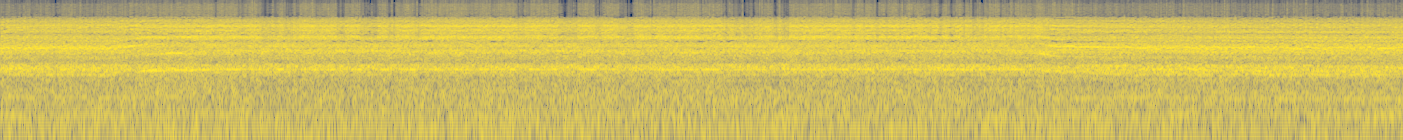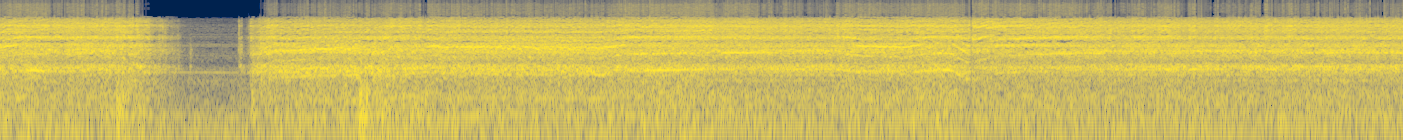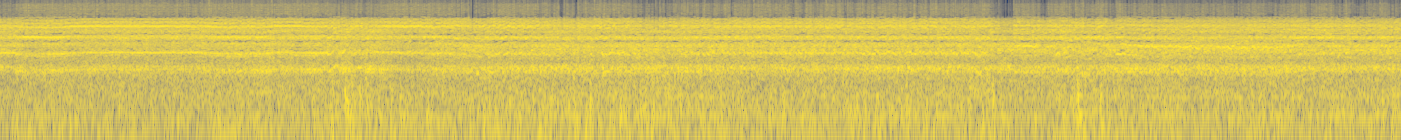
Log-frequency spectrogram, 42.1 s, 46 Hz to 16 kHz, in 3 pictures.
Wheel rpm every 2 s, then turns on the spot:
210, 230, 230, 230, 230, 220, 210, 180, 100, 200, 230, 220, 220, 230, 230, 220, 230, 230, 230, 220, 220.
none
